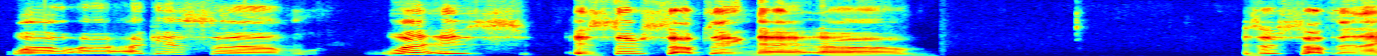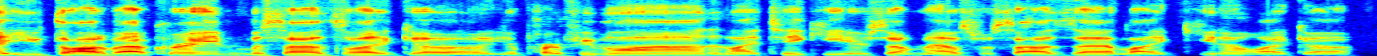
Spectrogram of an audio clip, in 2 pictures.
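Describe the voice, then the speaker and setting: A man's voice: fairly high pitch, a little slow, clean tone, dry recording. A man chatting casually as host, rambling through a story with many fillers and restarts. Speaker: host asking guest questions.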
